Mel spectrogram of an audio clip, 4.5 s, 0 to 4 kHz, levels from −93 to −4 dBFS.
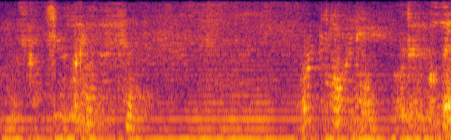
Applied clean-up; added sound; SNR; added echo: neural separator model SepFormer WHAMR!.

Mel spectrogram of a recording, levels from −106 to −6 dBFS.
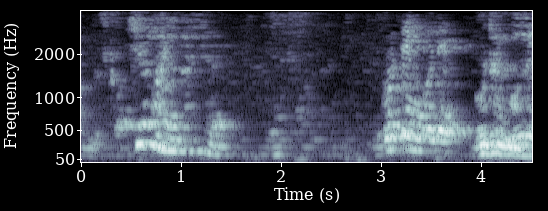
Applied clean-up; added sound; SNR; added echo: classical method WPE with log-MMSE.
